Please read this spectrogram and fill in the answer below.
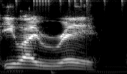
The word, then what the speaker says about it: Eli Reagh: Yeah, Eli Reagh.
